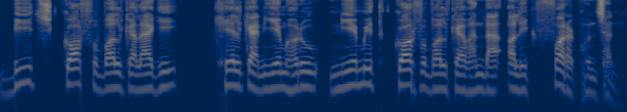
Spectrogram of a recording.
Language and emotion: Nepali, neutral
